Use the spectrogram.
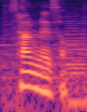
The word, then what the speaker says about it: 삶: 삶에서. 이 발음이 맞는데.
